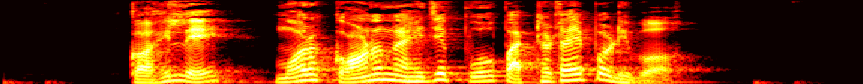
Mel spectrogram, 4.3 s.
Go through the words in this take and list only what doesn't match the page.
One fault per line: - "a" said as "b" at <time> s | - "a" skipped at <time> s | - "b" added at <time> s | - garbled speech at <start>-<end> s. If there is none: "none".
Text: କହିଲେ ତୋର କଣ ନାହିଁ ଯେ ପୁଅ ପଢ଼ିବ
- "ତୋର" said as "ମୋର" at 1.4 s
- "ପାଠଟାଏ" added at 2.5 s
